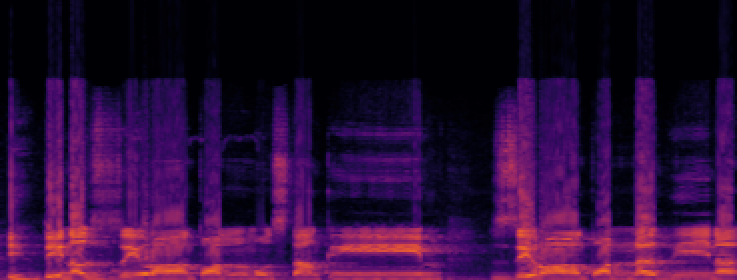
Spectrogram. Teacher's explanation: Membaca ismam di Shad dengan suara Za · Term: ismamus shad sautazai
